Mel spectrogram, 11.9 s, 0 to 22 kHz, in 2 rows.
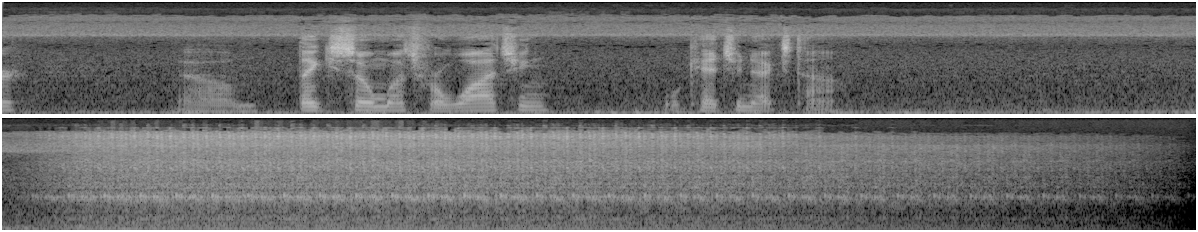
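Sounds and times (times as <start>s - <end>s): engine idling: 6.1s - 11.9s.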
